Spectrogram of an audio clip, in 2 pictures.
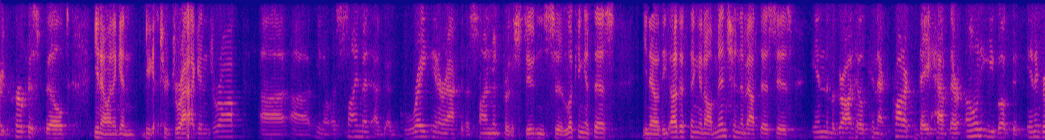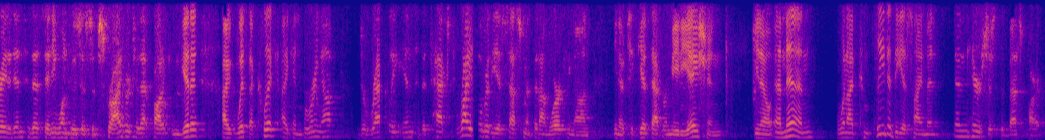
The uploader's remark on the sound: SLATE 2010 Conference Keynote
